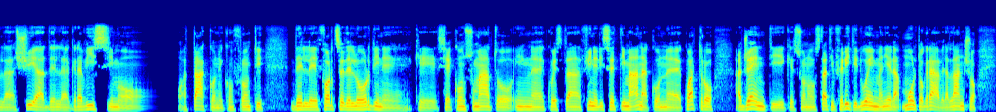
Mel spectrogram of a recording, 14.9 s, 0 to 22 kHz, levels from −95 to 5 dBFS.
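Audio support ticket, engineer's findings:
Call audio freeze, 1.99–2.71 s. Last sound extended and fading into about 0.37 s of silence. Audio resumes where it stopped, with nothing lost. Likely cause: packets held in transit, jitter buffer ran dry. Concealment filled 0.69 s, adding 0.69 s delay.

Jitter buffer speed-up, 8.67–10.79 s. Sound runs 111% fast at unchanged pitch, audibly hurried. Receiver trimmed pitch-period slices repeatedly to drain the excess buffer, roughly 0.2 s total.

Jitter buffer speed-up, 13.50–14.93 s. Stronger, at 118%, same pitch, clearly rushed. Same mechanism, roughly 0.3 s removed. Opus band limit near 8 kHz throughout the call path.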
